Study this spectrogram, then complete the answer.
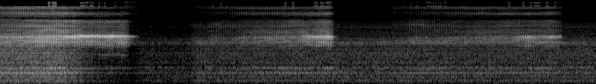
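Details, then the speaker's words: Lathe turning a miniature cowboy hat from dry, seasoned wood, with a gouge scraping across the thin rim: a shrill, high-pitched squeal comes in bursts during each cut, which is thin-wall chatter; the advice is to put a finger behind the rim, and the final cut shouldn't make that noise. "the Final Cut mustn't make that noise did you make that noise on your final cut these are gonna have a bit of chattering on there we love chatter marks"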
